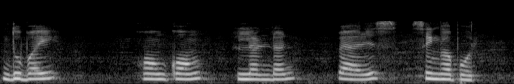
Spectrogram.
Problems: constant background noise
